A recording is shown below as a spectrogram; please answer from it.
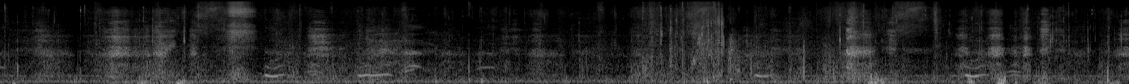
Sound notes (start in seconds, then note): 2.1 exhausted breathing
